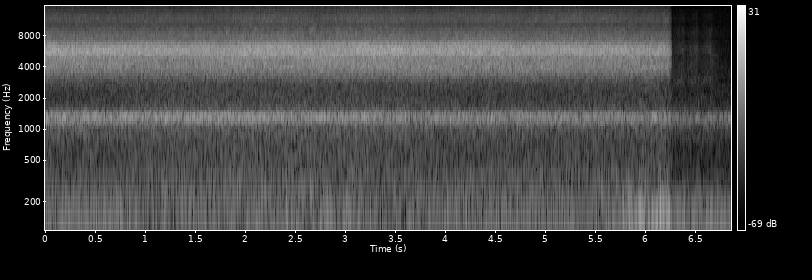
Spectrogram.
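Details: Thousands of 17-year periodical cicadas, a brood emerging 4 years early in a Sterling, Virginia yard's trees, in a mating frenzy make a steady, ear-filling, eerie droning whine that cuts off abruptly.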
